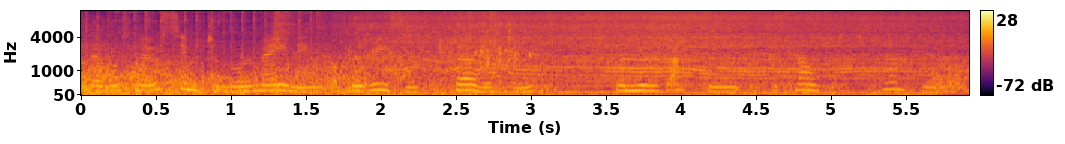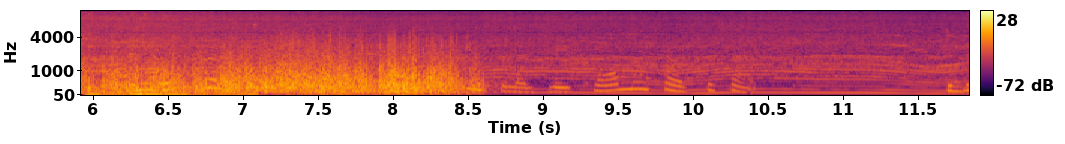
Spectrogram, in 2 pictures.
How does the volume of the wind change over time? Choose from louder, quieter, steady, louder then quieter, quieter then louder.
quieter then louder.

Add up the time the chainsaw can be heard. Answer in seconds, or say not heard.
12 s.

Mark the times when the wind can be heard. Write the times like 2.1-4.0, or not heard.
0.0-8.7.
